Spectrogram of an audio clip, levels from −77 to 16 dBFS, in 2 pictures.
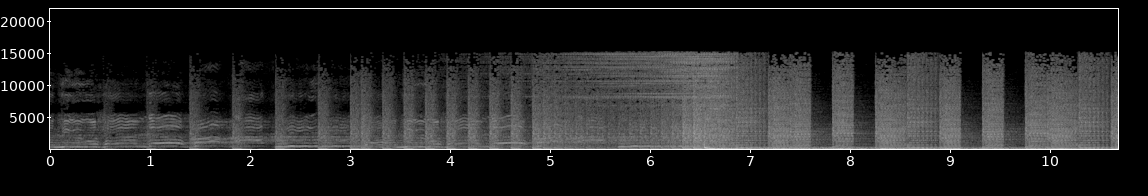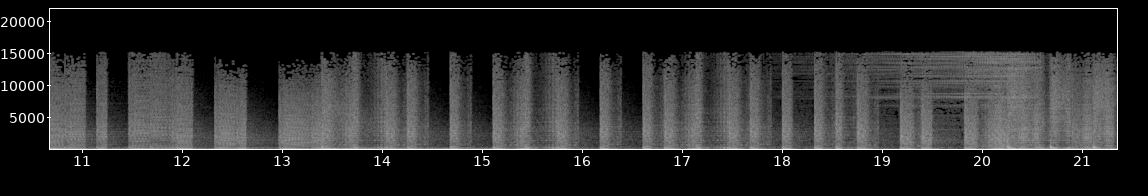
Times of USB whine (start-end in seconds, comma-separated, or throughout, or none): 5.35-7.39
